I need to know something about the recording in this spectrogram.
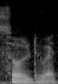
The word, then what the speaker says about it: Soul Duets: you've written it so it's either sold Duets or Soul D Duets no it's soul duet okay tell me about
